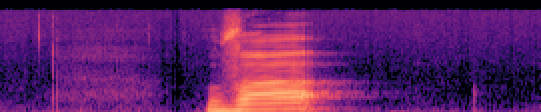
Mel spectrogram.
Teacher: वकारस्य दंतोष्टम, व इसका जो उच्चारण स्थान है दंत दांत और होठ इनसे होता है।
